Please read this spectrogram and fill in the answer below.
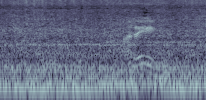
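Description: Auto rickshaw's small engine running steadily while the rickshaw drives, heard from inside its open cabin with road noise.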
